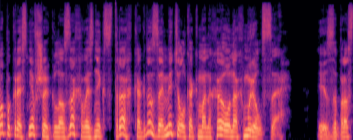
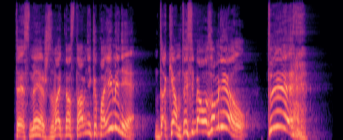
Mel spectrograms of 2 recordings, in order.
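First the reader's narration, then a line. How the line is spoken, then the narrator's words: Shouting. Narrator (Russian): закричал Гула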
